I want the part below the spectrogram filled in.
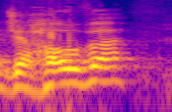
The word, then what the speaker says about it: Yahweh: Some say Jehovah. Some say Yahweh. I think Yahweh is the better pronunciation of the Hebrew, the name of God, His name there revealing Himself.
